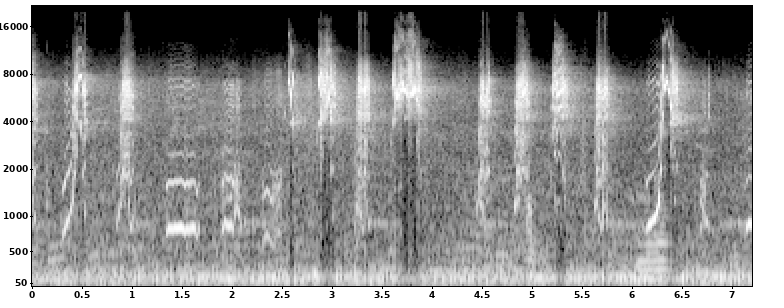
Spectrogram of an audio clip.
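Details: Monkey, said to be abandoned, crying loudly with a run of shrill, harsh screams, roughly one every half second, with thin whistled wails and squeaky tonal calls between them.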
